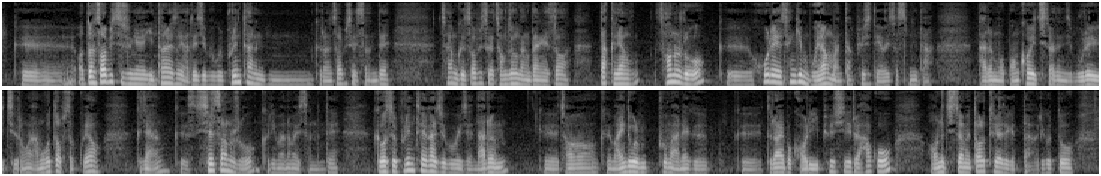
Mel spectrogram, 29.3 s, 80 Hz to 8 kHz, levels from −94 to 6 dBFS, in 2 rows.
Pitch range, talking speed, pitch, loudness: 115-145 Hz, 340 characters per minute, 125 Hz, -26 LUFS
